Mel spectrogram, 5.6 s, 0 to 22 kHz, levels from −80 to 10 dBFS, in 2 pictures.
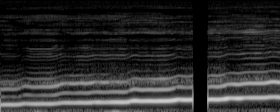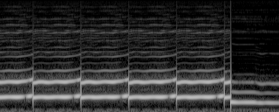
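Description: At 1.92 s the player likely ran short of data or had its processing thread blocked, so it had nothing to send to the output. The result is a playback stall: the music cuts out mid-phrase and leaves about 150 ms of silence, lasting until 2.08 s. Playback then resumes. The gap is short but clearly audible as a hole in the flow rather than a musical rest, because the sound stops abruptly instead of decaying.

From 3.13 s to 5.10 s the stream likely stalled again, but this time the player kept resending the last fragment it held instead of falling silent. This produces a broken-record loop: a 478 ms slice of the music repeats exactly, back to back, four times, giving a stuttering, mechanical repetition with a regular period of just under half a second. The music that should have played across those two seconds is lost.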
